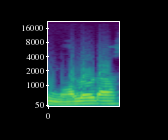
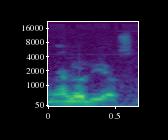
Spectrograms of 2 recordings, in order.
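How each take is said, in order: First: The word is said with three syllables. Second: The word is said with four syllables. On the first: The speaker calls it wrong. "এখানে কিন্তু মেলোডাস বলে না" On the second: The speaker calls it right. "মেলোডিয়াস বলে"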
